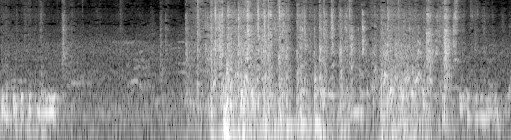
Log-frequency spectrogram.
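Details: Pigeons mating, a soft low coo at the start, then loud flapping and scuffling noise with faint cooing underneath.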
